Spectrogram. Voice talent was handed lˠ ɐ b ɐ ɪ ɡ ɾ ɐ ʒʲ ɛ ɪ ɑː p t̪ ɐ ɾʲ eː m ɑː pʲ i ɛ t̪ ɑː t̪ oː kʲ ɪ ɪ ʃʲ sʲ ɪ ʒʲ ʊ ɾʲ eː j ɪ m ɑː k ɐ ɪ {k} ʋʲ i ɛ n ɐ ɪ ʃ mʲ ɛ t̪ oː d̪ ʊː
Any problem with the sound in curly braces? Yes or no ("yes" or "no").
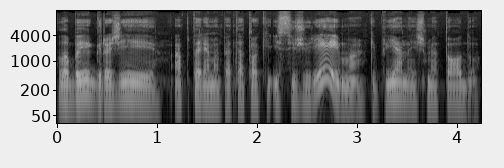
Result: yes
